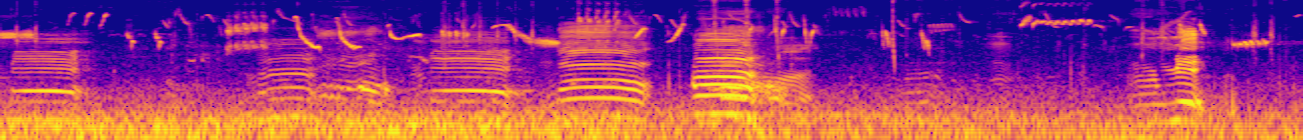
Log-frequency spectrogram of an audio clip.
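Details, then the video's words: Village cattle in a herd roaming freely along a street: repeated deep, drawn-out moos with rich harmonics, about five calls over thirteen seconds, some rising then falling, with high chirping birds and a steady low background rumble. "Suara sapi lucu Moo"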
